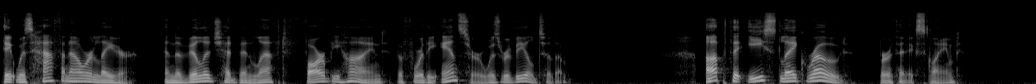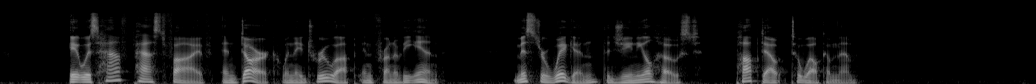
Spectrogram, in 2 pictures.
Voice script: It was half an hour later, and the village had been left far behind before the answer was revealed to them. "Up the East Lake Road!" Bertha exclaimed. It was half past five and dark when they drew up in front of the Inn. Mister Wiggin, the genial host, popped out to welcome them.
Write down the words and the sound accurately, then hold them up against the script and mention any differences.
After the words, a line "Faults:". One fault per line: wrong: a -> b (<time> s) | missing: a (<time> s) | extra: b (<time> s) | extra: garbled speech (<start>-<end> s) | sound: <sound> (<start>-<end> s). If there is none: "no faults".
It was half an hour later, and the village had been left far behind before the answer was revealed to them. "Up the East Lake Road!" Bertha exclaimed. It was half past five and dark when they drew up in front of the Inn. Mister Wiggin, the genial host, popped out to welcome them.
Faults:
no faults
